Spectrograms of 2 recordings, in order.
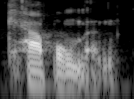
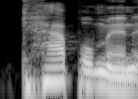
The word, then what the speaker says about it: Kapelman: to do this but it's actually pronounced Cappleman ah no that's good Cappleman is good because I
